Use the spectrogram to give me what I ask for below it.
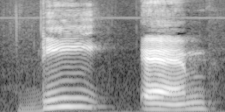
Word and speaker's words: DMAIC: The spellings are DMAIC and the pronunciation is DMAIC.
